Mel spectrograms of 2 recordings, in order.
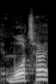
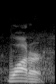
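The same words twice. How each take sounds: First: The T in water is said clearly. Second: The T is softened, American style.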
